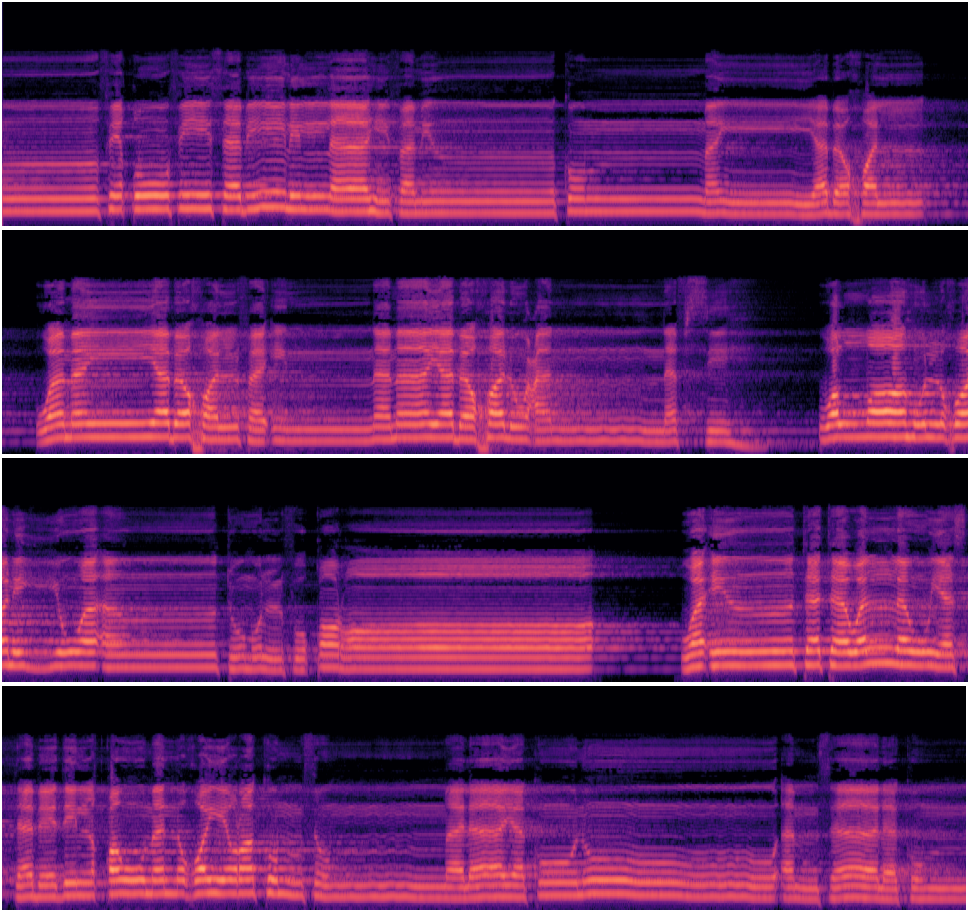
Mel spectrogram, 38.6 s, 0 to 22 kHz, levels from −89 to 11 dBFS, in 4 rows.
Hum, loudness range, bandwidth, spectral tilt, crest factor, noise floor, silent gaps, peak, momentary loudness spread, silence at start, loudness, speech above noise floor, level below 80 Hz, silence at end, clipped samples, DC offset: none; 7 LU; 10 kHz; -5 dB/octave; 20 dB; -50 dBFS; none; 0 dBFS; 13 LU; 0 s; -20 LUFS; 31 dB; -54 dBFS; 0 s; under 0.1%; under 0.1%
